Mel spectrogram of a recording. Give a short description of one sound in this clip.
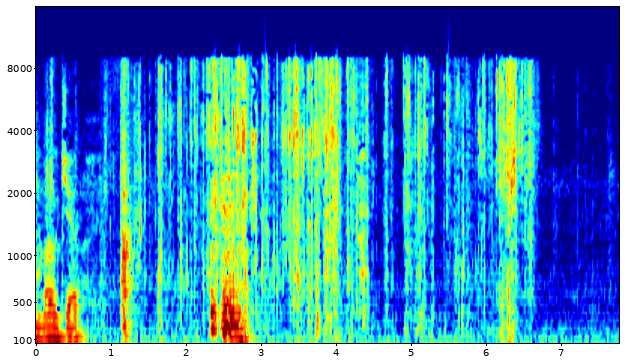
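A plastic wrapper crinkles and tears.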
